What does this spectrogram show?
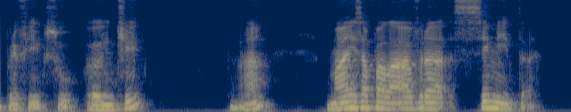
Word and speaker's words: anti: Ó, anti. A sílaba tônica é o an.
